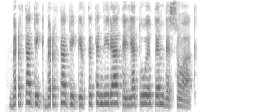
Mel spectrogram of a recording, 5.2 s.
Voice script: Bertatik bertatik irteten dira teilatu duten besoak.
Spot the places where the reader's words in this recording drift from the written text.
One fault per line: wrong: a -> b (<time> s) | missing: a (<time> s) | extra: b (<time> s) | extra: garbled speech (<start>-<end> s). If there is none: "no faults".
no faults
